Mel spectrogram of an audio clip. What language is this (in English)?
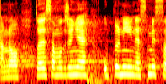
Czech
